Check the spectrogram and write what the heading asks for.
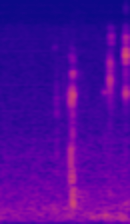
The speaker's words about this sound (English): Taking a sip.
